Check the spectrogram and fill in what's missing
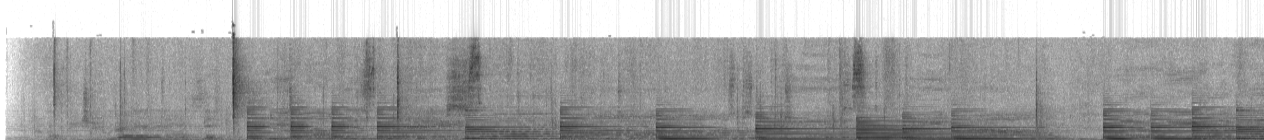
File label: alto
